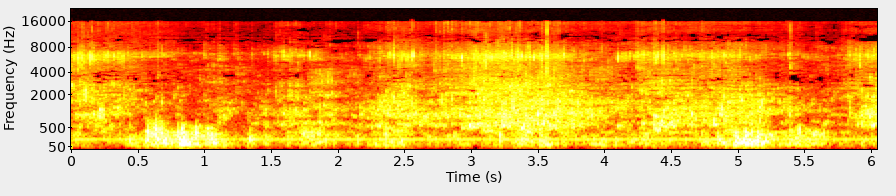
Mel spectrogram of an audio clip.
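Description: Shallow water rippling and trickling over rocks in a steady wash.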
